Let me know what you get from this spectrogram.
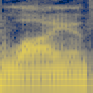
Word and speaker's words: Lyons: So my last name Lyons, it's spelled with a Y, like Why?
